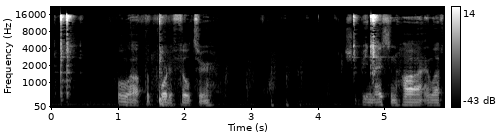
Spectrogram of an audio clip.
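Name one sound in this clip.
A metal coffee basket clinks against metal.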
